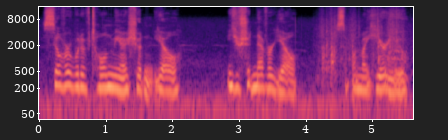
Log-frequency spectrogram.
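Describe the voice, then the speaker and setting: A woman playing an uneasy young wanderer, narrating in the first person for an audio drama, plain and halting. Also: medium pitch, steady tone, heavy background noise, close to an everyday voice. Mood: wary, recounting.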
